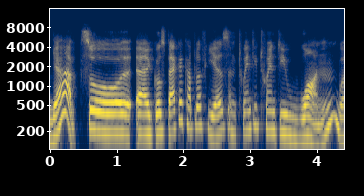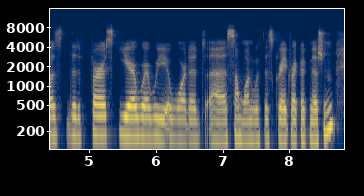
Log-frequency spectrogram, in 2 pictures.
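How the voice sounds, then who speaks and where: With a German accent, the speaker moves at a moderate pace with hardly any pauses, in a dry, close sound with no echo over a quiet background. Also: woman, fairly low pitch for a woman, ordinary pitch variation. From Germany. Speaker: roofing supply executive. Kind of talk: panel discussion. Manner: many filler ums.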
